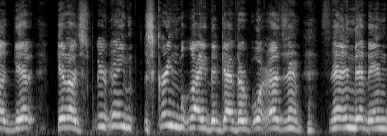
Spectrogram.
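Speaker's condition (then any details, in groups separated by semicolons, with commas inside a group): Ataxia telangiectasia; rare muscular dystrophy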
